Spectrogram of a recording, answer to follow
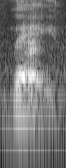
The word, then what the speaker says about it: Lei: And it's pronounced. Lay.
